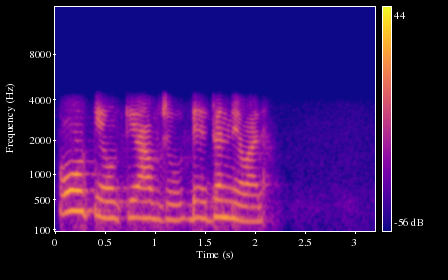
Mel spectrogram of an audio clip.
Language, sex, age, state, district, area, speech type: Gujarati, female, 45-60, Gujarat, Mehsana, rural, conversation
